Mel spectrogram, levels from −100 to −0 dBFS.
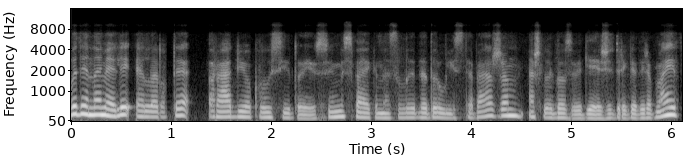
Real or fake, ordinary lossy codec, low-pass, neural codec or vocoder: fake; Opus, 32 kbps; 7.2 kHz; codec, 16 kHz, 0.8 kbps, ZipCodec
